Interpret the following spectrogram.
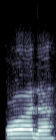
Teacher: اب یہاں پہ قاف جو ہے حروف مستعلیہ میں سے ہے، موٹے پڑے جانے والے حروف میں سے ہے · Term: موٹے الف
